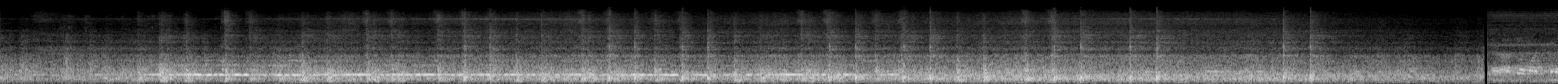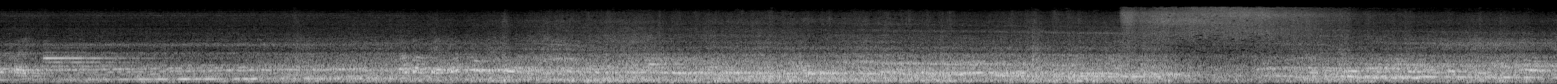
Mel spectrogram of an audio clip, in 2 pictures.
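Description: Keikyu New 1000 series electric trains moving through the station throat. First a four-car set rolls slowly with a steady motor hum and rapid wheel clicks over the rail joints and points. Then, about halfway in, an eight-car set with a Mitsubishi IGBT inverter drive comes in, its inverter and motor tones falling in pitch as it slows, with a short hiss near the end.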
